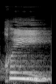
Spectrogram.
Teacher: اولا القاف قي، قاف مفخمة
